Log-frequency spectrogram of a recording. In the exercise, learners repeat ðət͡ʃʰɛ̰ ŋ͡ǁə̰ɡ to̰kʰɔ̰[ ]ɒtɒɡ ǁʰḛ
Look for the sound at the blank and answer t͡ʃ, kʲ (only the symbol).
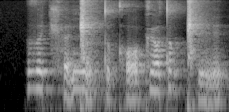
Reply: kʲ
